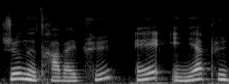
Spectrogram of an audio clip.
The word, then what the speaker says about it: plus: Quand il s'agit d'une phrase négative avec ne plus, on ne prononce pas le s. Je ne travaille plus et il n'y a plus de monde.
